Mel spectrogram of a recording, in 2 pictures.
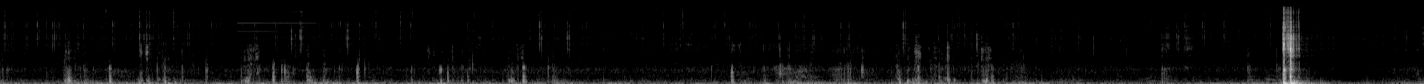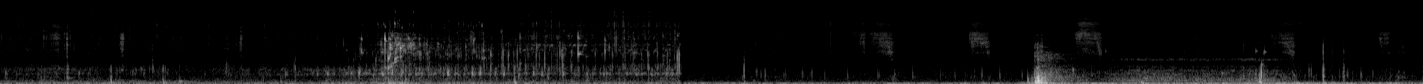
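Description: Underwater crackling and hissing surrounds the listener throughout.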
